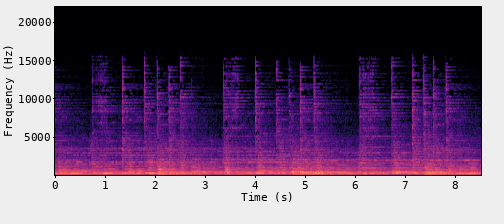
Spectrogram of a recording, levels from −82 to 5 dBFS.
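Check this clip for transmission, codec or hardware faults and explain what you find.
No faults detected.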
